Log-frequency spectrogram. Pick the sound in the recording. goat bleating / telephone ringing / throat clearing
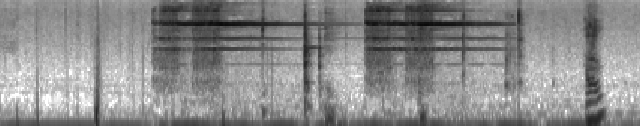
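telephone ringing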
